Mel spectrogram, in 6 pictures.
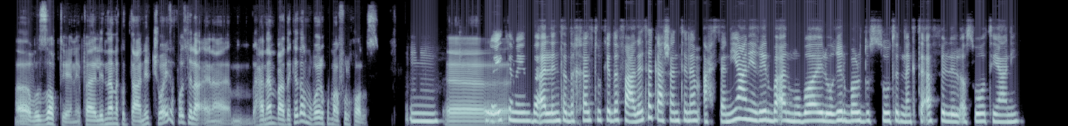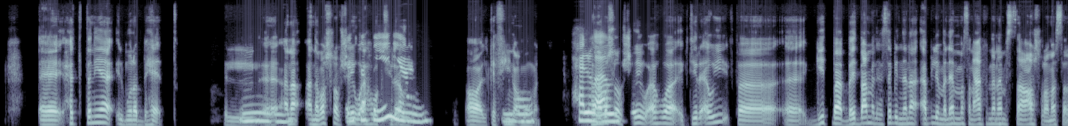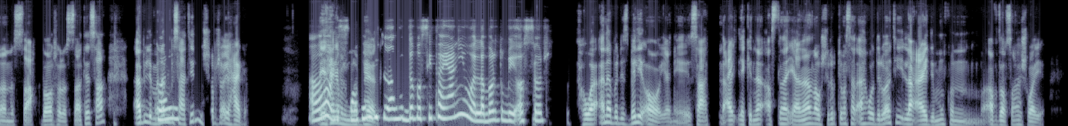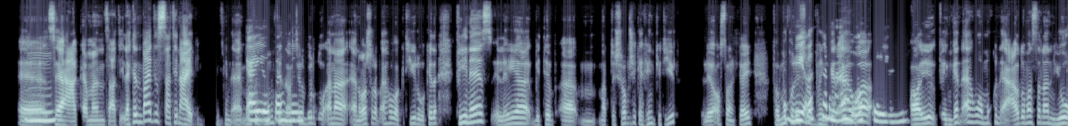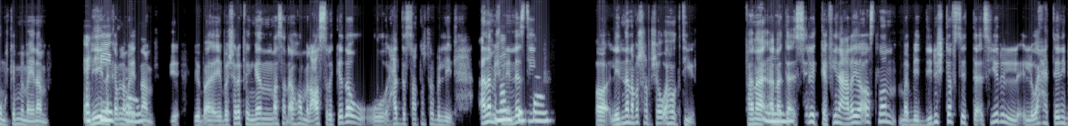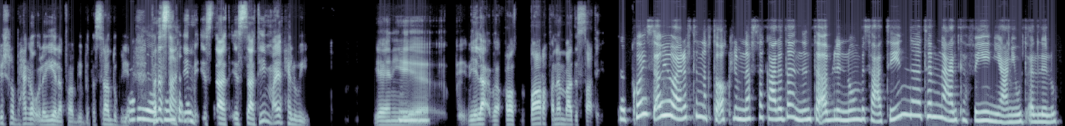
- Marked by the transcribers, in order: tapping; other background noise; unintelligible speech
- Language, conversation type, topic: Arabic, podcast, إيه العادات اللي بتخلي نومك أحسن؟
